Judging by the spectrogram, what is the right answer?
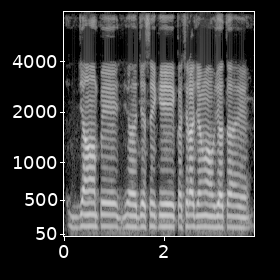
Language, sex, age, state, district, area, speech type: Urdu, male, 45-60, Telangana, Hyderabad, urban, spontaneous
